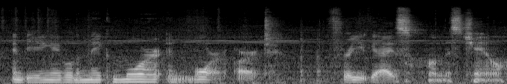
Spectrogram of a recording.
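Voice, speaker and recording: A man talks at a fairly slow pace. Noticeable background noise sits behind him. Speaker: painting instructor. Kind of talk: tutorial. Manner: halting.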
